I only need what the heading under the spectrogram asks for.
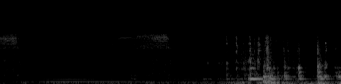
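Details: Juvenile barn owls at dusk in a summer heatwave, June 2021, flying about and visiting a bird bath: two raspy hissing screeches, then a run of clattering knocks and scuffling.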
